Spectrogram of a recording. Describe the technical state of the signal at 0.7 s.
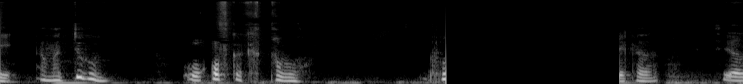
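At 0.7 s the speech carries generation loss, present across the whole clip rather than at this moment alone. It sounds swirly and hollow, with smeared consonant attacks, yet content reaches up to about 20.1 kHz. A single encode at a bitrate that fits 96 kbit/s WMA would not sound this degraded, which likely points to repeated lossy passes, roughly four. Each pass requantises on a shifted frame grid, so noise and spectral holes accumulate.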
